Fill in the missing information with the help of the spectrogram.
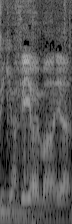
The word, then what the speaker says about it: Vyoma: I do believe it's pronounced Vyoma. Vyoma, which is a Sanskrit word for in the higher realms of the universe.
